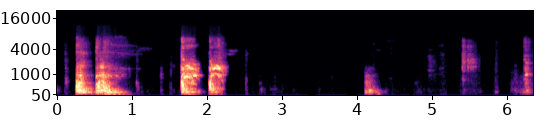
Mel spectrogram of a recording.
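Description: A person coughing and clearing their throat: two pairs of short, loud coughs in the first couple of seconds, then a softer one about four seconds in.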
